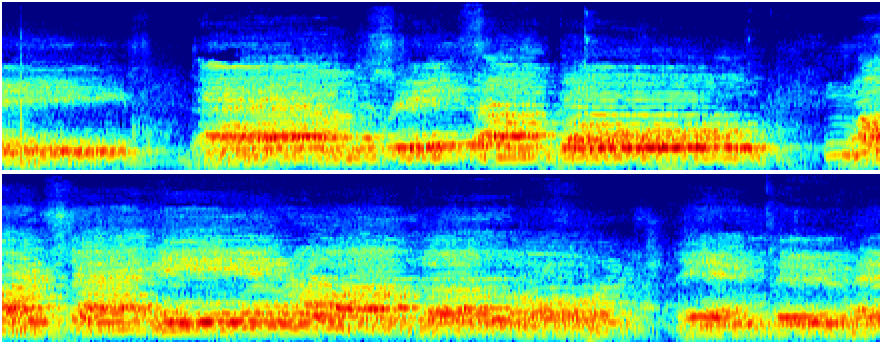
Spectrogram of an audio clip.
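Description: A church congregation singing a hymn together in long held notes, with brief breaks about a second and five seconds in.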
